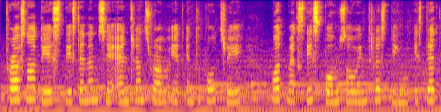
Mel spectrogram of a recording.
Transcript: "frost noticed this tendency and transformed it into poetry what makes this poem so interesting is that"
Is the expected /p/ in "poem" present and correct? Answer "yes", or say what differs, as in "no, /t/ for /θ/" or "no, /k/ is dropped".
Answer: no, /b/ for /p/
